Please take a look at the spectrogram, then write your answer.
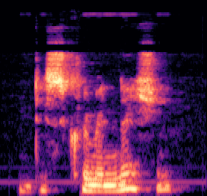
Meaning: Discernment, the act of discriminating, discerning, distinguishing, noting or perceiving differences between things, with the intent to understand rightly and make correct decisions
- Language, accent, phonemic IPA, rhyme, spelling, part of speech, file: English, Southern England, /dɪskɹɪmɪˈneɪʃən/, -eɪʃən, discrimination, noun, LL-Q1860 (eng)-discrimination.wav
